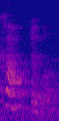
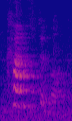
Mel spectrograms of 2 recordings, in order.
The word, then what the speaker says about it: comfortable: where the stress is now let's try that for comfortable comfortable comfortable how many syllables three comfortable where do I say comfortable or do I say comfortable or do I say comfortable comfortable comfortable so I would put a little dot on this so now you say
